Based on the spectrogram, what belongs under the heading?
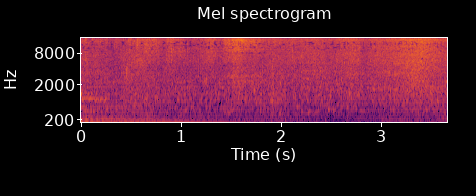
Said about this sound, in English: Our background audio today has been the water rippling in the creek near the cabin.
